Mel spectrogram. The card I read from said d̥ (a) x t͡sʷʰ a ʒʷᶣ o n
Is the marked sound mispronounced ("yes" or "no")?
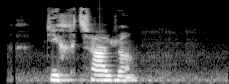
yes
